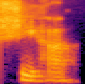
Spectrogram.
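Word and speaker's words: Sheehi: required first-year diversity course taught by Professor Lara shiha there's an eye at the end of her name but I've been informed that it's pronounced shiha so what are the basic facts probably many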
